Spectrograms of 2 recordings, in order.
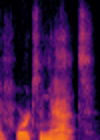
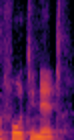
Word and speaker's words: Fortinet: here chris is it fortinet or fortinet i don't know i don't know because i've still got slide an english accent there so fortinet i say but that could be english the way i'm pronouncing it like castanet okay that sounds good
